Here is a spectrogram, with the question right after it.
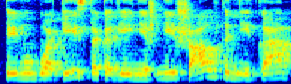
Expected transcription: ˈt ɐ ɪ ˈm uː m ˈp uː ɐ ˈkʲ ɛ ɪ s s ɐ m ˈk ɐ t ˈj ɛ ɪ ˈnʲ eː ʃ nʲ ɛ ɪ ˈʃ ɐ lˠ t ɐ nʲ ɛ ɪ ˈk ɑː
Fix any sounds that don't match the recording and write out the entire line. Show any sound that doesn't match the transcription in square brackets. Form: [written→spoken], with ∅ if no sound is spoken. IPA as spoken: ˈt ɐ ɪ ˈm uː m [ˈp→ˈb] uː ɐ ˈkʲ ɛ ɪ s [s→t] ɐ [m→∅] ˈk ɐ t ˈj ɛ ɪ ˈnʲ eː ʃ nʲ ɛ ɪ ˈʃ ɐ lˠ t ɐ nʲ ɛ ɪ ˈk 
